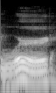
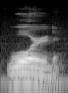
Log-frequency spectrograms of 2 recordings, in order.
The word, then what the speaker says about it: word: hard as I am but word as an ER sound her it doesn't have an or sound you don't say ward if you mean word we talked about this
